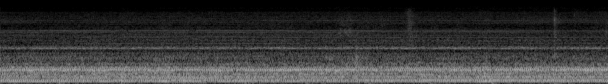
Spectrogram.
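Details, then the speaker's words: Hotpoint 9530W Electronic 1000 Plus washer spinning a towel load (Programme 1 85°C White): steady high-speed spin, even motor tone, soft thumps of towels hitting the door; healthy spin. "It definitely sounds very different to the 9530A when that spins. That's got like the sound of a later 95, that's what I like. It's awesome."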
